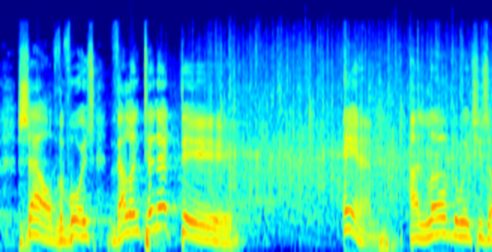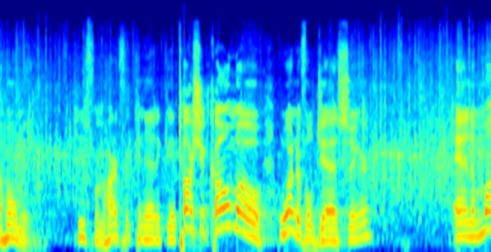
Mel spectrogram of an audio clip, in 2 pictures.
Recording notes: Live at the South Point Casino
